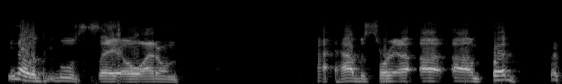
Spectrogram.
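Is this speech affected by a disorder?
Yes: stuttering; person who stutters, also diagnosed with cerebral palsy; really hard time using phone, verbal communication weakest, writes in chat box, Gchat or email; here repeated sounds.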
